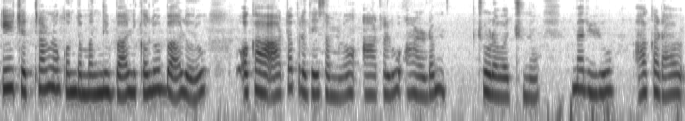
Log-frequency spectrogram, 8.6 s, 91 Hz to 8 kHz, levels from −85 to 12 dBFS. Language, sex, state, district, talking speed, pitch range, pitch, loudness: Telugu, female, Andhra Pradesh, Anantapur, 100 wpm, 245-275 Hz, 260 Hz, -16 LUFS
